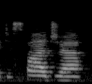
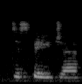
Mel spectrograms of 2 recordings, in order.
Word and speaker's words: dysphagia: Some people may say dysphagia, but we're in Texas, so it was dysphagia, hard G.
